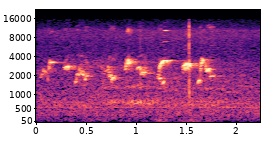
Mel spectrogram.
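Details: Close, clear song of a decoy red-whiskered bulbul set for trapping in a garden on 9 October 2017: lively rippling whistled notes rising and falling in a rapid chatter, one sharp click midway.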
